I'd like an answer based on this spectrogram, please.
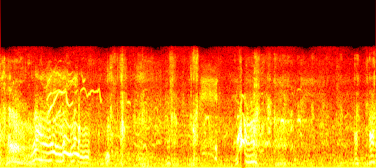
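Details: Three dogs play fighting at home, two ganging up on the third; wavering whiny yelps and rough growls in the first two seconds, then scuffling, snorting growls and a sharp yelp near five seconds, with a woman scolding.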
